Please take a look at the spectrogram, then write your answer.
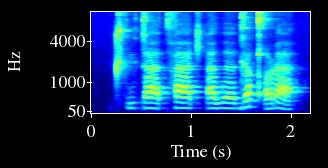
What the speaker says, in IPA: t͡ʃʼy˨ɡaː˨ t̪ʰaː˨t͡ʃʼa˨wɜː˨ɡ y˦ qʼo˨˦ɽa˨

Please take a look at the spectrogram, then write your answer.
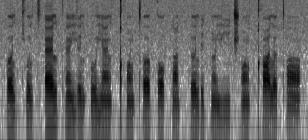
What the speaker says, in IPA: ʌlcʰʊlt͡sʼæl pʼɛ̃jɪlʔʊ jæ̃lǃʰɔ̃ltʼʌ kɔkɑ̃t͡sʼəl ɾikə̃ji t͡ʃʼɔ̃lǃʰɑlʌtʼɑ̃

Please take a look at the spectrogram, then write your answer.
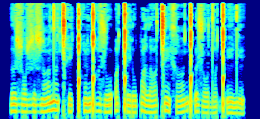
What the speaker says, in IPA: əɮɔ ɮəɮɑ̃dɑ̃ ǀʰeǃʰõɡ͡ǃɑ zo ʔɑǃeɾopɑ lɑ ǀẽxɑ̃ǃʼə zɔdɑǃʼẽdẽ

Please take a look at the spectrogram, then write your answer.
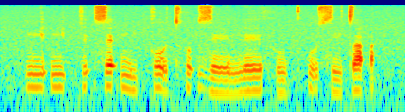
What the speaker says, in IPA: ɲɛ˦ʔɲɪ˦ʔ kɪ˦ʔsʰɛ˦ʔmi˨ ko̰˦˨ʊ̯tʰʊ˦ʔ ze˨ɪ̯ne˦ɪ̯hu˨ pʰṵ˦˨sʰi˨tä˦ʔ

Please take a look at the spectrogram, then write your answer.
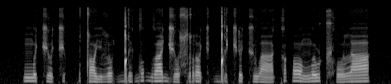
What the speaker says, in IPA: ŋʷɪ˦˥t͡ʃʊ˧˩˧t͡ʃ | tɒ˨˩jlo˨˩ ɡ͡ǃɪ˧˩˧ɡo˦˥ ɡʷa˦˥ d͡ʒo˨˩srɔ˥˨t͡ʃ ɡ͡ǃɪ˧˩˧t͡ʃɾʊ˦˥t͡ʃwa˧˩˧k | ɔ˥˨ŋʷɪ˦˥wʈ͡ʂʰo˩˧ la˦˥

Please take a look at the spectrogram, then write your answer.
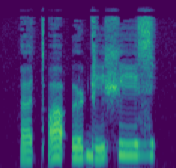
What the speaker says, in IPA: ɐ˩tʼɒ˩˧˩ʔɯ˨˩˦ɖi˨˩˦ ʃi˦z

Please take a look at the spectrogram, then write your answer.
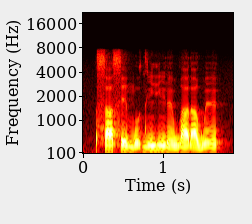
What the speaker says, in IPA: sa˦se˦˨mo˧dĩ˦ jĩ˦˨ɾɛ̃˨˦ wa˦˨ɾa˧wɛ̃˦

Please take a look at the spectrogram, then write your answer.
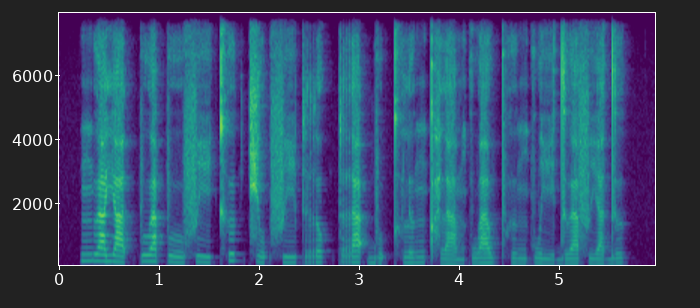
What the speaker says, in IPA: ŋɯ˧a̯ja˨˩t̚pu˧a̯ puː˩˦fiː˨˩kʰɯ˥˩k̚t͡ɕu˨˩ʔ fiː˧pro˥˩k̚ pra˥˩ʔbu˨˩ʔ kʰlɯ˦˥ŋ pʰla˩˦mkwa˥˩wpʰɯ˦˥ŋ kwiː˨˩dɯ˧a̯fi˧a̯ dɯ˥˩k̚

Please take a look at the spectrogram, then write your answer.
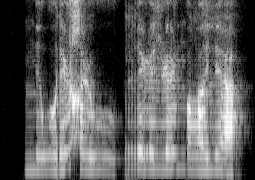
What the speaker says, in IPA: ŋewoɾʲɐɭχɐɭ u | reɭelʲɭɐɭŋʊ lˠelʲa

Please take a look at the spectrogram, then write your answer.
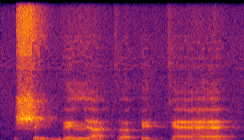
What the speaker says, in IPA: ʂi˨˥bɪ˦˥ lʲa˧˩kə˦˥ʔɪ˥˧ kɛ˦˥

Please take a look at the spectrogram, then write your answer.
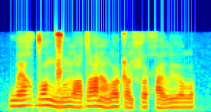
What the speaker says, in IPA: wɛ˧˥ʁd̪ɔ˥ ŋ͡ǁũ˩˧la˩˧dˤɛ˥ə̯ ɾɛ̃˩lˠo˧˥ʈɒ˩ɕu˩˧ ħɐ˩ly˧lˠ

